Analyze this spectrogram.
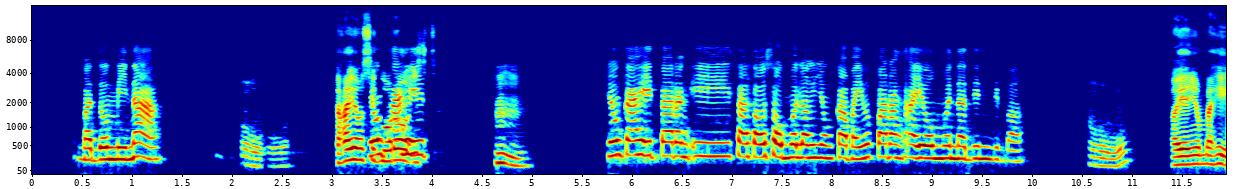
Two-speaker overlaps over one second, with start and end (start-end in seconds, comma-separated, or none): none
